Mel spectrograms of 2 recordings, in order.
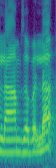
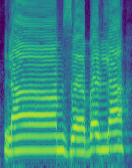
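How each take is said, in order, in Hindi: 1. अक्षर एक झटके से काट दिया जाता है। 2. अक्षर बिना झटके के सहजता से बोला जाता है। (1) "इसी तरह झटका देना ... ये गलत तरीका है" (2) "मारूफ और मुतवस्सित तरीके से पढ़ेंगे"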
